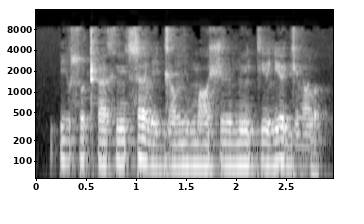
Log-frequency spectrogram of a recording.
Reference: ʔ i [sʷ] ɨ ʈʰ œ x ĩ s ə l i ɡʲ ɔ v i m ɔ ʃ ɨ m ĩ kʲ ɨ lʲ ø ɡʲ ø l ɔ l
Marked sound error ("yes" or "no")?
no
